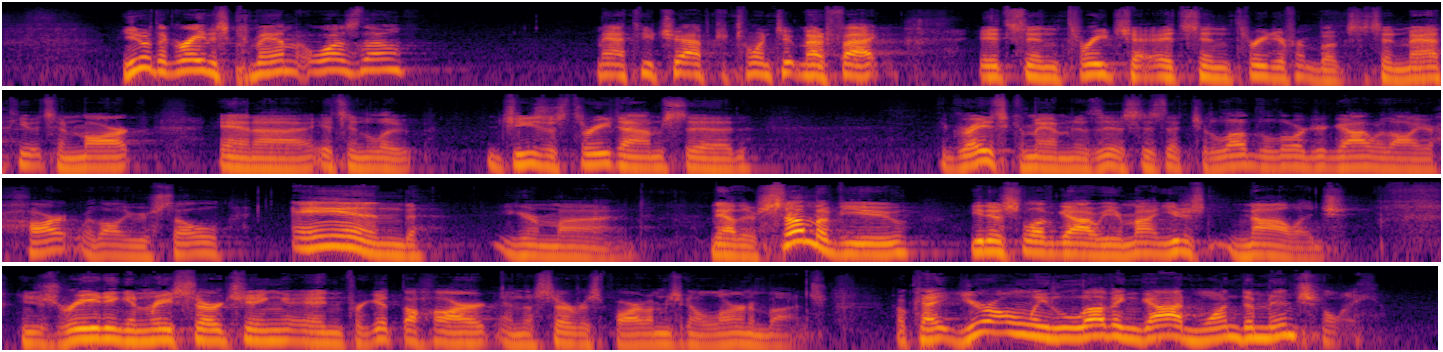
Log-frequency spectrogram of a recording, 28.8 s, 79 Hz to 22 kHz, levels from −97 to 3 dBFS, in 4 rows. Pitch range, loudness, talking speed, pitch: 120-165 Hz, -26 LUFS, 220 wpm, 140 Hz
